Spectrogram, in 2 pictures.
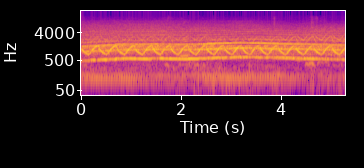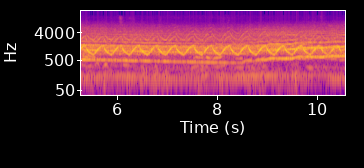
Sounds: fire truck siren

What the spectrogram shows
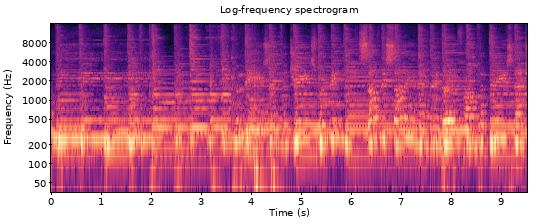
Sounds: Acoustic guitar, Musical instrument, Music, Plucked string instrument, Guitar

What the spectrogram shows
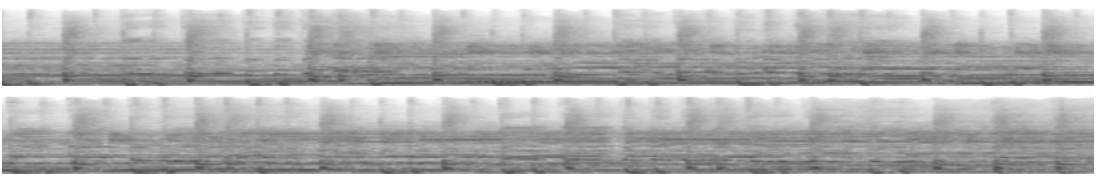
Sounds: Progressive rock

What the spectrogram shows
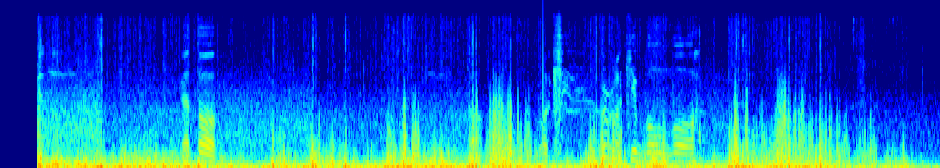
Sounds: Speech

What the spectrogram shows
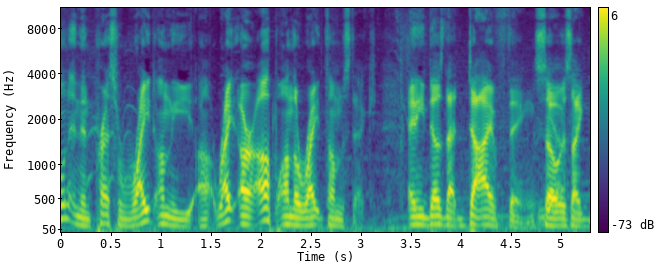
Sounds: Speech

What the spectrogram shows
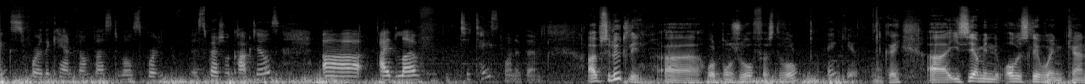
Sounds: Speech

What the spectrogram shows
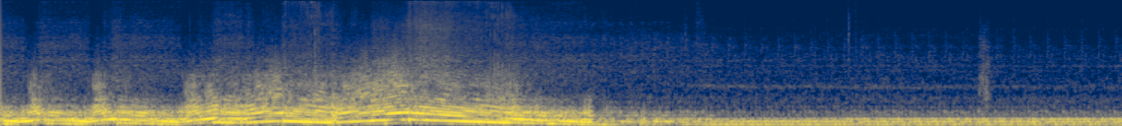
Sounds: Vehicle, Car

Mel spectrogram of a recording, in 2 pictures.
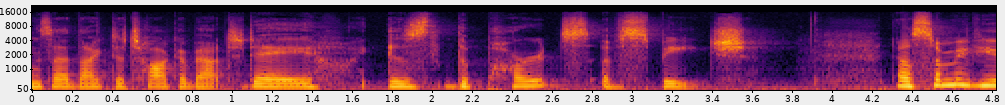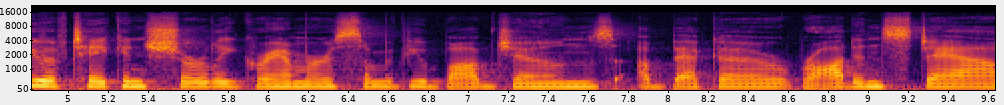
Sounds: Speech, monologue, Female speech

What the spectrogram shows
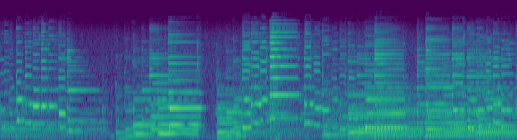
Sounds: Music, Guitar, Strum, Musical instrument, Plucked string instrument

